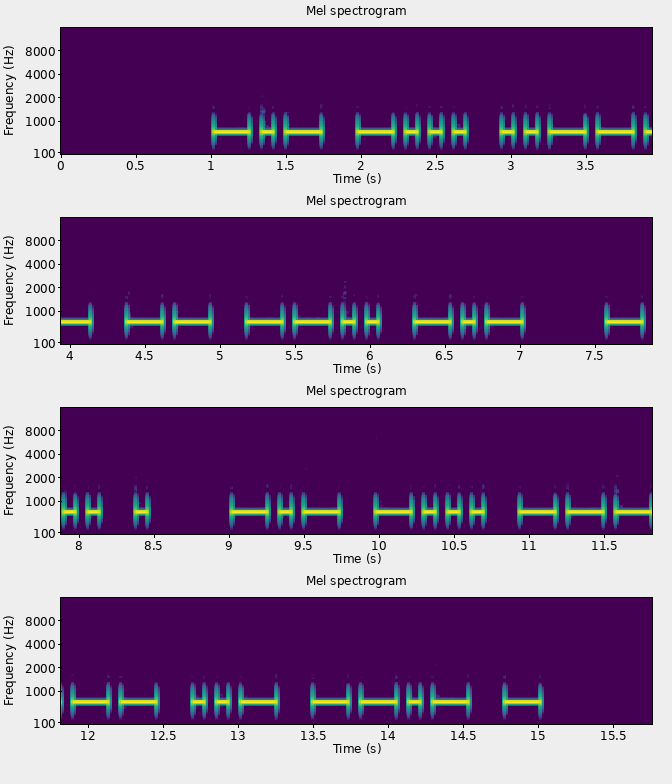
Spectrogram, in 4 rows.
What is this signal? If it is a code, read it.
Morse code, heard as a keyed tone, about 16 wpm, 700 Hz. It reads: KB2MZK DE KB0UQT
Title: USA Callsign DE Callsign 15wpm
